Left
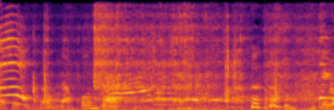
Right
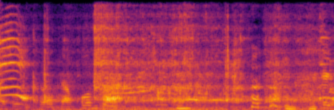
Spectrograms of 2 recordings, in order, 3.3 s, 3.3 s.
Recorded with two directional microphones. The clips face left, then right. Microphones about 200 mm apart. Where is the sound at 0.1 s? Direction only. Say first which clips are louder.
Left 3 dB; 60° left (ahead or behind).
